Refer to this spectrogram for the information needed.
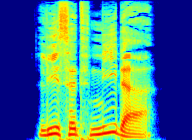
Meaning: second-person plural subjunctive II of niederlassen
- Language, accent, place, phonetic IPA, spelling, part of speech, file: German, Germany, Berlin, [ˌliːsət ˈniːdɐ], ließet nieder, verb, De-ließet nieder.ogg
